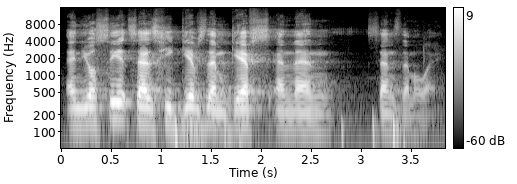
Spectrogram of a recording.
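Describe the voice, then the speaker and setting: A man preaching a sermon in short phrases, pausing for an interpreter. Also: mid-range voice, bright, forceful tone, low-quality recording. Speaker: guest preacher. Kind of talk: sermon in English with live interpretation. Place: church sanctuary.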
